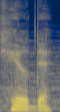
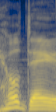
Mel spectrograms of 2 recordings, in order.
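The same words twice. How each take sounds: First: The name is said in a Norse style. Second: The name is said in a Japanese style. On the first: The speaker calls it right. "Norse people would pronounce it... It'd be like Hilde" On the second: The speaker calls it wrong. "Hilde is very Japanese"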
